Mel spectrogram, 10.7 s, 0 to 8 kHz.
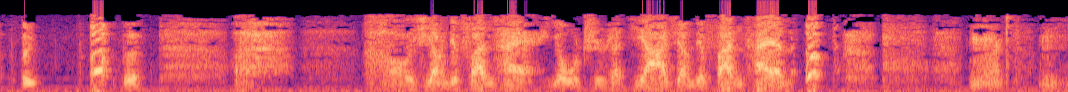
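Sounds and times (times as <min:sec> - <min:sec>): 
storyteller imitating hiccups after overeating: 0:00.0 - 0:01.5, 0:08.0 - 0:08.4, 0:09.7 - 0:10.6
speech: 0:04.2 - 0:08.2.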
